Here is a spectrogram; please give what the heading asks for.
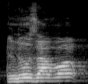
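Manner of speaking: ordinary talk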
